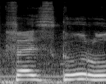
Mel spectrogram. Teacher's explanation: را کو پر پڑھیں گے کیونکہ را پہ پیش ہے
